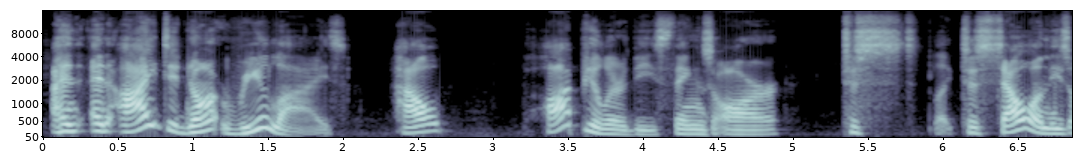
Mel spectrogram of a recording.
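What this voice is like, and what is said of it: Usual voice. Nothing is said of it.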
